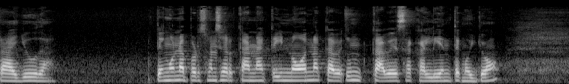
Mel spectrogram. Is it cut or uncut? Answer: cut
